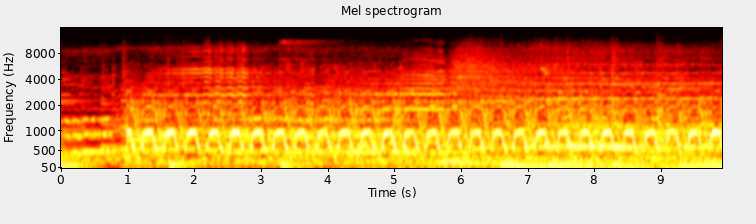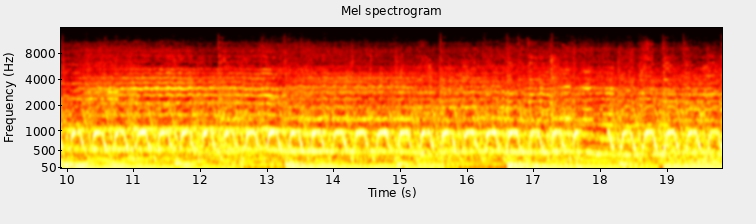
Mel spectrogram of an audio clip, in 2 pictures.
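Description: An emergency siren wails in a fast, steady warble close by.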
